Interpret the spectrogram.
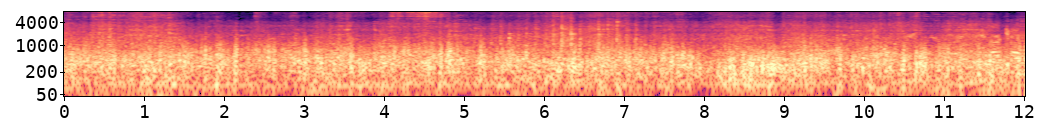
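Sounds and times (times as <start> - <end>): wheels clattering over rail joints: 0.0 - 12.0
wind buffeting microphone: 0.0 - 12.0.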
